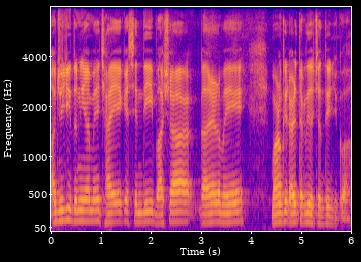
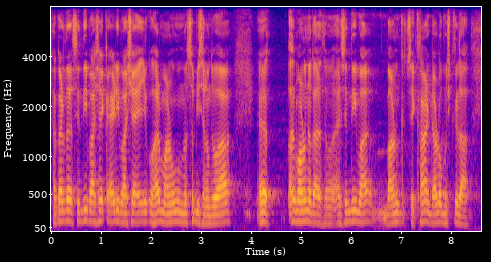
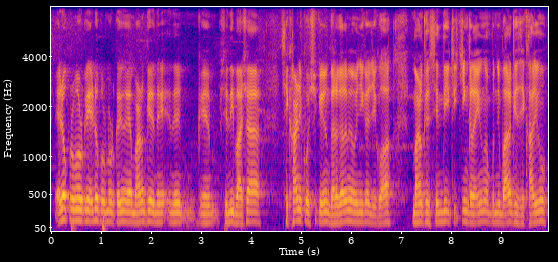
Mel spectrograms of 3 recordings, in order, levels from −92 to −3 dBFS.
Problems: constant background noise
